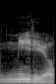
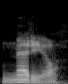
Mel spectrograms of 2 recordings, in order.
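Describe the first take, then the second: First: The first syllable sounds like 'meed' in medium. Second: The first syllable sounds like 'med' in medic. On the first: The speaker calls it wrong. "like medium" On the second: The speaker calls it right. "like like medic"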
